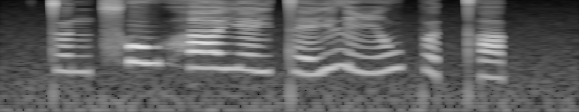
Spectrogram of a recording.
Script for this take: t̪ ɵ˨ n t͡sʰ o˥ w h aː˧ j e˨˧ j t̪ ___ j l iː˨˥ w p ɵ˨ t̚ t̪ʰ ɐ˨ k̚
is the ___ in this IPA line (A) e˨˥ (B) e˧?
A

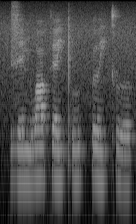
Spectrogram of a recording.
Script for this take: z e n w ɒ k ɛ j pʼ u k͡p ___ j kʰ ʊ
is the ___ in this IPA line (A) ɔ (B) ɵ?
B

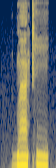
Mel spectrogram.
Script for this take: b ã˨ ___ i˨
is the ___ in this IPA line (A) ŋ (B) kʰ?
B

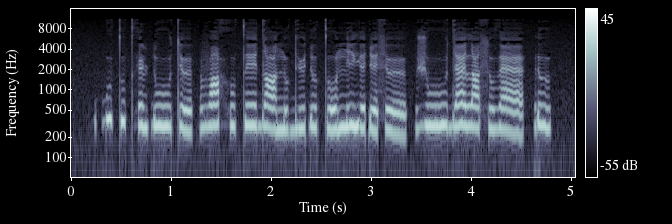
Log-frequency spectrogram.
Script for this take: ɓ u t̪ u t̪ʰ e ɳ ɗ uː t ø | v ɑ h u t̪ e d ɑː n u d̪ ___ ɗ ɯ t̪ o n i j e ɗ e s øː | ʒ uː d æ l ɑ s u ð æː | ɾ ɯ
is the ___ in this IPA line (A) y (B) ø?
A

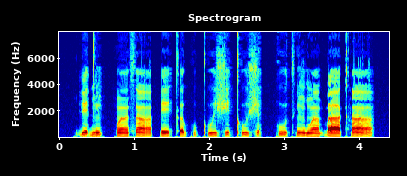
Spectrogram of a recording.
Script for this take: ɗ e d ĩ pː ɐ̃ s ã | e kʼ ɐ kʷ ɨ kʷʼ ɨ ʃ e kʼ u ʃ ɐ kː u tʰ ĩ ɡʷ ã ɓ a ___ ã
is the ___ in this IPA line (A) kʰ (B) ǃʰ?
A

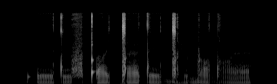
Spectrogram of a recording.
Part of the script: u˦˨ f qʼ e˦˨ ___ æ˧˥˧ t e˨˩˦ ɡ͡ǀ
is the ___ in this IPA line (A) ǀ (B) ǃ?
A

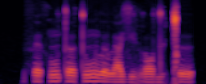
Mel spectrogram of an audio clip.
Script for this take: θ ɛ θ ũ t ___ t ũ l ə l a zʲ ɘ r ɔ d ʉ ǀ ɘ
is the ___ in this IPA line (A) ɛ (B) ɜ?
B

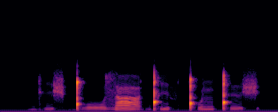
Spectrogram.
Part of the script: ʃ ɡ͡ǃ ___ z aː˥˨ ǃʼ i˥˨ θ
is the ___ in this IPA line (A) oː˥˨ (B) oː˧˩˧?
B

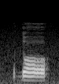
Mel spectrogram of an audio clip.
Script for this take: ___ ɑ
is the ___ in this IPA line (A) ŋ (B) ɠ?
B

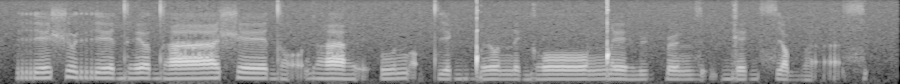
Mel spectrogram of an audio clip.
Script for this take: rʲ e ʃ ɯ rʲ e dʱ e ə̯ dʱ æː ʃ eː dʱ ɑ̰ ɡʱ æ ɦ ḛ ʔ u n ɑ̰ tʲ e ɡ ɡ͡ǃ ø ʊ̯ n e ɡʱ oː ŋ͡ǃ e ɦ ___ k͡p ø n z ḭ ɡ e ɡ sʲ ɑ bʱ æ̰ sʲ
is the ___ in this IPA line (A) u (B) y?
B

